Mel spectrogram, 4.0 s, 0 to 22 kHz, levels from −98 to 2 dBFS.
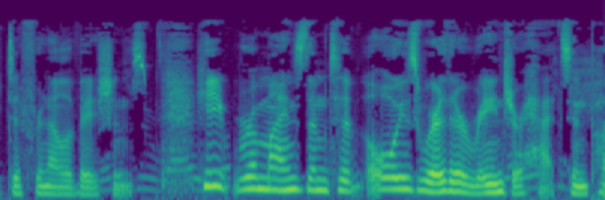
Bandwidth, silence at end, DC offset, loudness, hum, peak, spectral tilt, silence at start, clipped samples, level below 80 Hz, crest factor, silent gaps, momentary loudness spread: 14.5 kHz; 0 s; under 0.1%; -25 LUFS; none; -8 dBFS; -5 dB/octave; 0.05 s; under 0.1%; -64 dBFS; 16 dB; none; 11 LU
